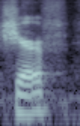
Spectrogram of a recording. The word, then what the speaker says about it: Scherff: Well, so I went with Brandon Scherff, right? That's what the star is for. Pronounce it like Sheriff.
